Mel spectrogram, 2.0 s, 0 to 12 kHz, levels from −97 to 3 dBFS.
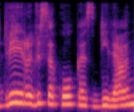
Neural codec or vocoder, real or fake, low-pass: codec, 24 kHz, 1 kbps, SNAC; fake; 10.8 kHz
